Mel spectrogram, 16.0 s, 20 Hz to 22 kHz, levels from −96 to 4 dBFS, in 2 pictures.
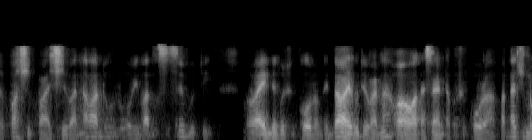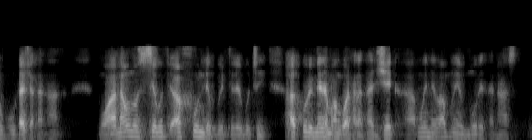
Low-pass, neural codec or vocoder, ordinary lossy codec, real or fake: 5.4 kHz; codec, 16 kHz, about 1 kbps, DyCAST, with the encoder's durations; AAC, 24 kbps; fake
